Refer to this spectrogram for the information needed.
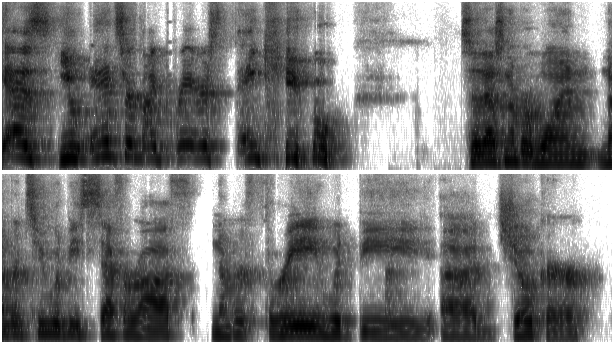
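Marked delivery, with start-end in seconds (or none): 0.0-2.6 high, overjoyed, grateful tone. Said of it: "I'm like".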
